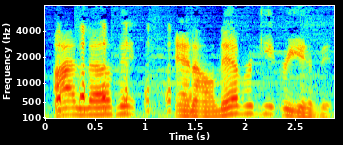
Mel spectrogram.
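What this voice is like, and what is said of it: Put-on Southern US accent. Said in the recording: “I don't know why I'm giving her a southern accent.”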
